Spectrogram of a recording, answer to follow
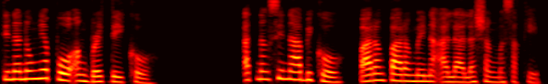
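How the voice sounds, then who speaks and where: A woman's voice: medium pitch, moderate pace, a little mellow, no room sound, studio quality, lightly acted. A woman narrator voicing an anxious, timid young maid who speaks hesitantly. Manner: hesitant, trembling.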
